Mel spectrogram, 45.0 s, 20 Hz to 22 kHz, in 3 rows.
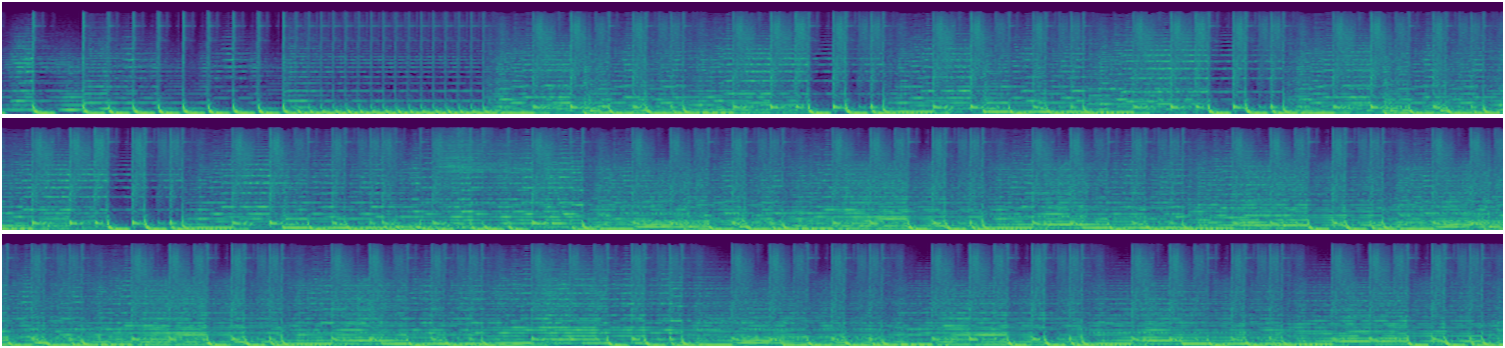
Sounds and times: Violin, fiddle: 0:00.0 - 0:16.1, 0:16.8 - 0:45.0.

